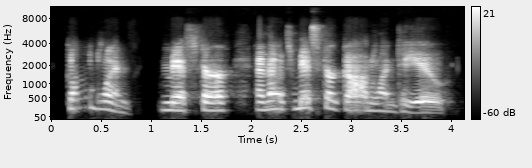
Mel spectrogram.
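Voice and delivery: low, gnomish little creature voice. Character answers someone who called his voice weird, in a little gnome voice. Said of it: "you talk like you're a little a little gnome thing".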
